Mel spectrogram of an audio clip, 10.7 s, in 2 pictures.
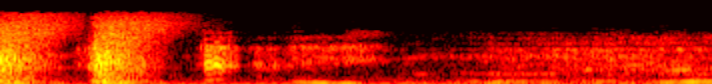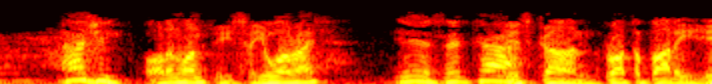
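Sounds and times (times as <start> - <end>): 
gunshots fired from a window: 0.0 - 1.4
speech: 5.9 - 10.6.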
